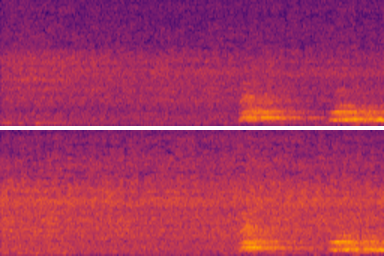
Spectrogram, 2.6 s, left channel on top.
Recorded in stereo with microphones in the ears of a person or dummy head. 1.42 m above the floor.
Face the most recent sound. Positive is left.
turn(degrees=-25)  # may be behind; listen again after turning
